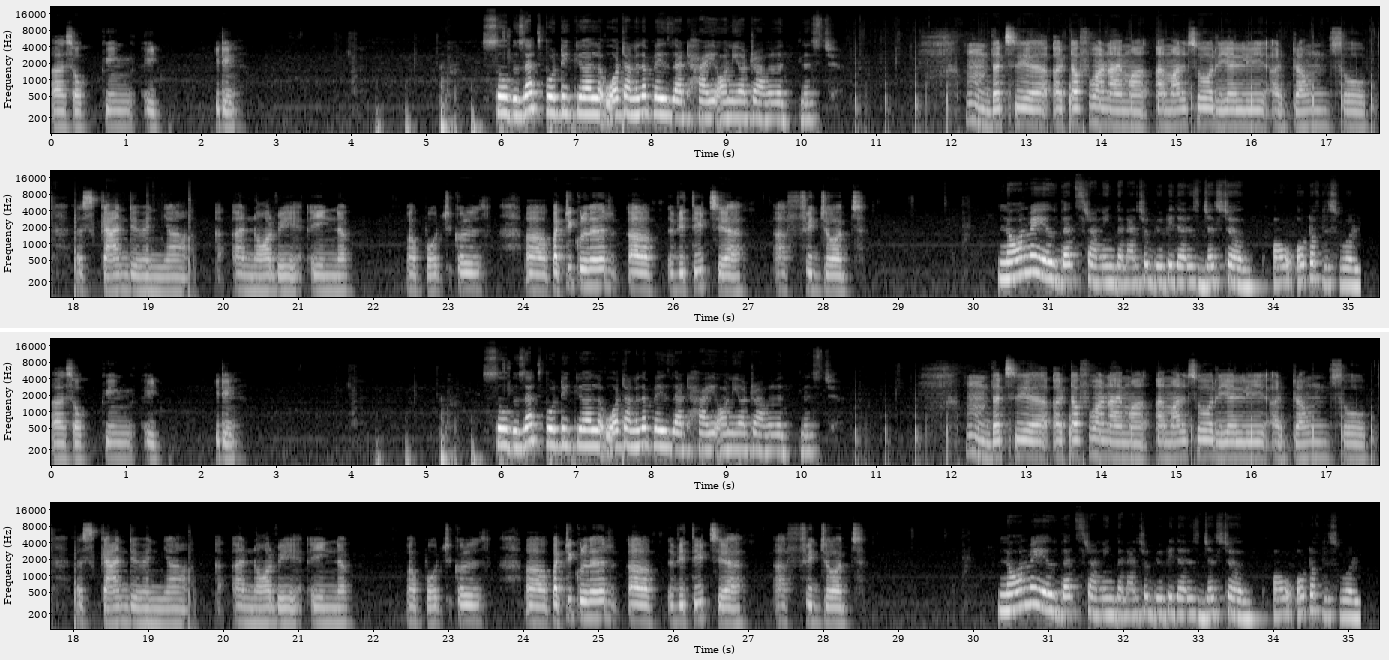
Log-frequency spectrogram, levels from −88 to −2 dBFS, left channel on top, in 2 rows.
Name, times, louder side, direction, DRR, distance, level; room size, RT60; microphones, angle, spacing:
voice 1, 0.0-1.5 2.2-2.6 11.7-19.6 19.9-21.7 22.5-27.0 27.3-28.5, left 1 dB, 20° left, 2.1 m, -25 dB
voice 2, 5.2-10.5 30.3-35.2, left 2 dB, 40° left, 0.6 m, -19 dB
Run, 10.7-17.8 18.0-18.6 19.0-19.2 19.5-19.7, left 1 dB, 85° left, 5.4 m, -37 dB
head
